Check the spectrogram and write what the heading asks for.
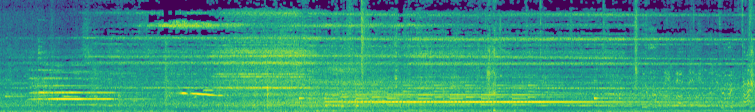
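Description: A light rail tram passing on street tracks, its running noise swelling and peaking about eight to ten seconds in, with a long steady whine. Short electronic tones sound in the first two seconds from a motion-activated interactive sculpture.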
